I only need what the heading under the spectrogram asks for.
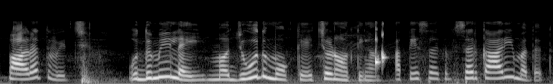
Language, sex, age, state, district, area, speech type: Punjabi, female, 18-30, Punjab, Jalandhar, urban, spontaneous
